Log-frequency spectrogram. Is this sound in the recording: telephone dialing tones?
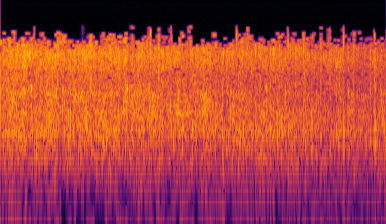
no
